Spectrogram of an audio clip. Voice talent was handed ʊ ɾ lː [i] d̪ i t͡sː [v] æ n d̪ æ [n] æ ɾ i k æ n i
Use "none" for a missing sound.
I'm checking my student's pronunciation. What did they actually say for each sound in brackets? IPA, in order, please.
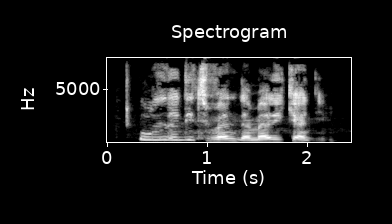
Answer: æ, v, m

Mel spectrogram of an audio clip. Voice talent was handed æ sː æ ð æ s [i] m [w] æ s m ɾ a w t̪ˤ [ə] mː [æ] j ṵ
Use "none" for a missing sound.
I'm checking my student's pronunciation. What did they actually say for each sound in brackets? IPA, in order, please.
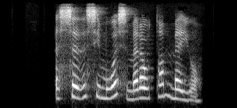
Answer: i, w, ɑ, æ

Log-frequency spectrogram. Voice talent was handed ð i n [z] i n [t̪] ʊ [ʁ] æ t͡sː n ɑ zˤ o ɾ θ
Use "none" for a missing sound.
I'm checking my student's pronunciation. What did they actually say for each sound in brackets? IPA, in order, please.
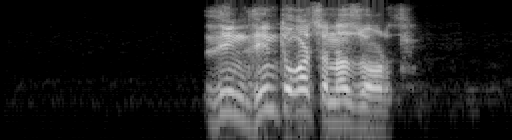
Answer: ð, t̪, ʁ

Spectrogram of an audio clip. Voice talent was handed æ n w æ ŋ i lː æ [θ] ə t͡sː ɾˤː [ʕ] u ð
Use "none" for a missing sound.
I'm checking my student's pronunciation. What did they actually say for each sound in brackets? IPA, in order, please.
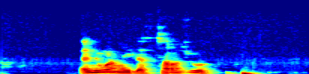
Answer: θ, ʒ

